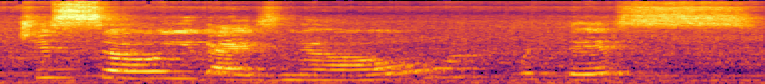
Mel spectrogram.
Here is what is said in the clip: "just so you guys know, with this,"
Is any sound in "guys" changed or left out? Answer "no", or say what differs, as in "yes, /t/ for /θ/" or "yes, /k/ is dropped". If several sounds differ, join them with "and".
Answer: no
